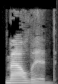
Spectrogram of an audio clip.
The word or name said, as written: maulid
